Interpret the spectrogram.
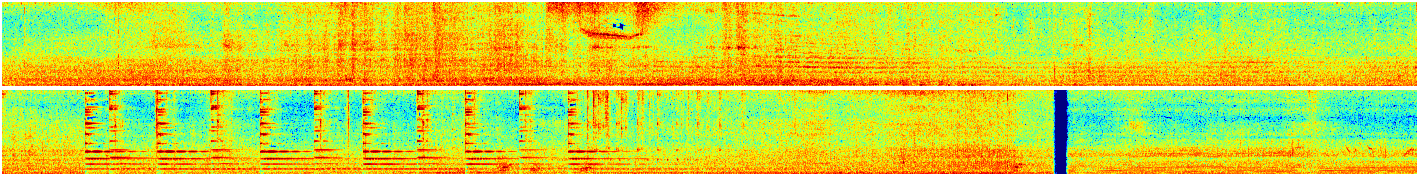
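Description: HŽPP diesel railcar passing close with a heavy rumble of engine and wheels that swells and fades. About halfway through, a level-crossing warning bell rings in quick repeated strokes for about five seconds. After a sudden cut, a diesel railcar's engine revs, its pitch rising and falling.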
